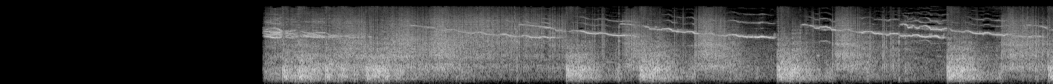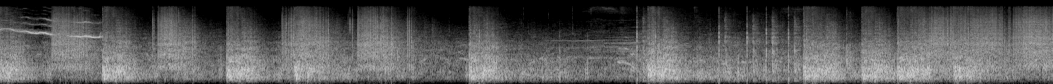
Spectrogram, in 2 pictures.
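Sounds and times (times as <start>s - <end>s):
falling firework whistles: 2.6s - 12.5s, 15.3s - 18.7s
firework bangs and crackling: 2.6s - 21.0s.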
